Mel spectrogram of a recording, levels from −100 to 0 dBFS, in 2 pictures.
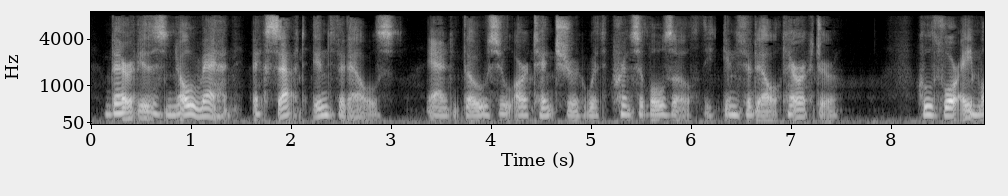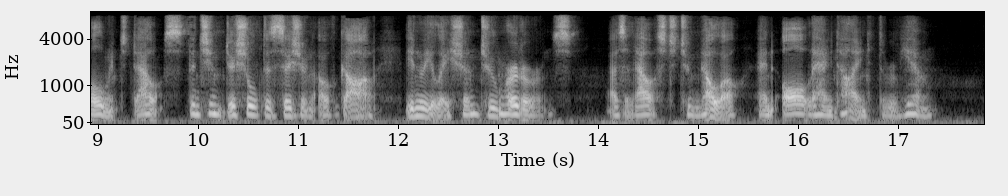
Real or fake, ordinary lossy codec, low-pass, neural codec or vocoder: fake; MP3, 48 kbps; 7.2 kHz; autoencoder, 22.05 kHz, a latent of 192 numbers a frame, VITS, trained on many speakers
